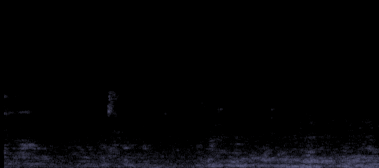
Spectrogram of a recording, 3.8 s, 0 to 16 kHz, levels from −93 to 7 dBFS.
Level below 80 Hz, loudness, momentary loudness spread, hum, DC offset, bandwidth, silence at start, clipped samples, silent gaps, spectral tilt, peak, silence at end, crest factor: -82 dBFS; -62 LUFS; 10 LU; none; under 0.1%; 7.4 kHz; 0.05 s; under 0.1%; none; -6 dB/octave; -46 dBFS; 0 s; 16 dB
